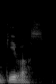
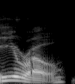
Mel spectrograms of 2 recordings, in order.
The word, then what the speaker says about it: gyros: Or gyros. I'm told it's pronounced gyros. It's gyros. Gyros. Gyro. Yeah. No, you don't pronounce the G. Like apparently. A hero.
